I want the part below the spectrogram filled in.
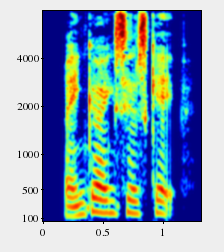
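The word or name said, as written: RENGØRINGSSELSKAB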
